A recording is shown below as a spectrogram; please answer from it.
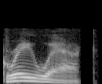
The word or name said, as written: graywacke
